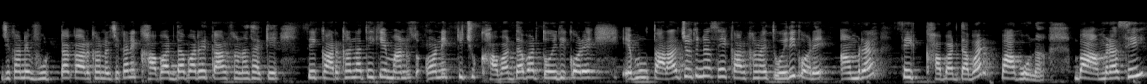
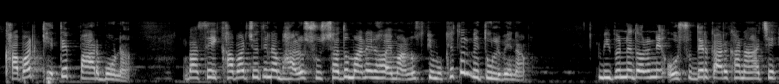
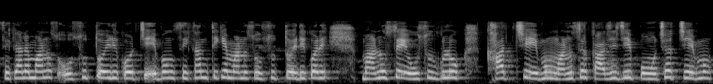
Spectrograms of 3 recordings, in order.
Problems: constant background noise, continuous background conversations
